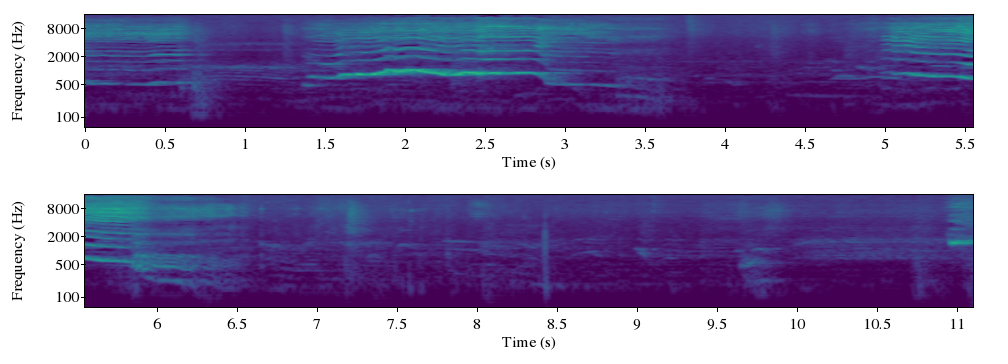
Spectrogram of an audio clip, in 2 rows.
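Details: A 2-year-old female Airedale Terrier watching a TV documentary of African wild dogs gives high, wavering whining howls that swoop up then slide down, seemingly calling to the pack.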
